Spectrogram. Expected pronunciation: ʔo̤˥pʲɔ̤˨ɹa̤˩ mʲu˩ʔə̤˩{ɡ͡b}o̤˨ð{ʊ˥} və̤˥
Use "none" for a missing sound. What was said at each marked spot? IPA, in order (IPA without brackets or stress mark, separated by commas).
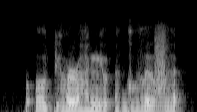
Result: ɡ, ɯ˥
